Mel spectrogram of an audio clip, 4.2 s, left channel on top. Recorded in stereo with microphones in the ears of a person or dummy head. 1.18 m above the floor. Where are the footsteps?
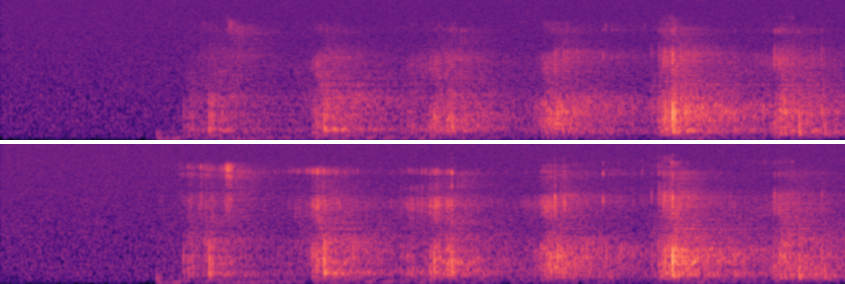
55° right (ahead or behind), 1.9 m; by 4.1 s 10° left (ahead or behind), 2.5 m.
